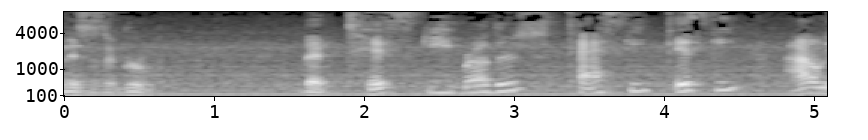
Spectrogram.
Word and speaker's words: Teskey: these brothers a chance tiske rhymes with whiskey to me huh another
